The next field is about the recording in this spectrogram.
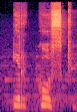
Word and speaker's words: Irkutsk: Esta escuela tiene sede en San Petersburgo, Moscú, Riga e Irkutsk.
